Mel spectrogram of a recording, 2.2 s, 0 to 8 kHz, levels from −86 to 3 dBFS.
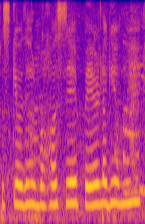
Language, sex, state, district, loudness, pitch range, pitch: Hindi, female, Uttar Pradesh, Lucknow, -13 LUFS, 260-285 Hz, 275 Hz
